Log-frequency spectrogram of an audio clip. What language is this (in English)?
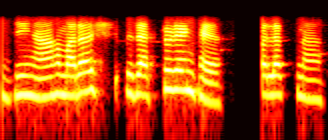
Urdu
